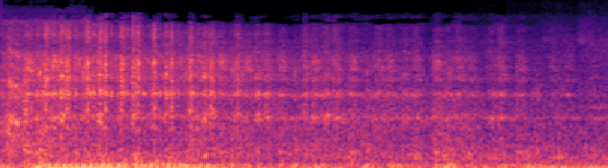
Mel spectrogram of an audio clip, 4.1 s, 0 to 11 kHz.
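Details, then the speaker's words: Toyota Yaris, about 2009, with a new alternator and belt, squealing on the first cold start each morning: idling under air-conditioning load with no squeal or chirp; the accessory belt sounds quiet and healthy. "well so far so good no squealy noise let's do a full turn all the way over give it throttle the idea is i'm trying to put as much load on the belt as possible"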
